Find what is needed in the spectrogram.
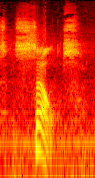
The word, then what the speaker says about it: Celts: The English word C-E-L-T-S is pronounced sometimes with a soft C as though it were spelled S-E-L-T-S, Celts. Other times it's pronounced with a hard C as though it were spelled K-E-L-T-S. And guess what? Both pronunciations are correct.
